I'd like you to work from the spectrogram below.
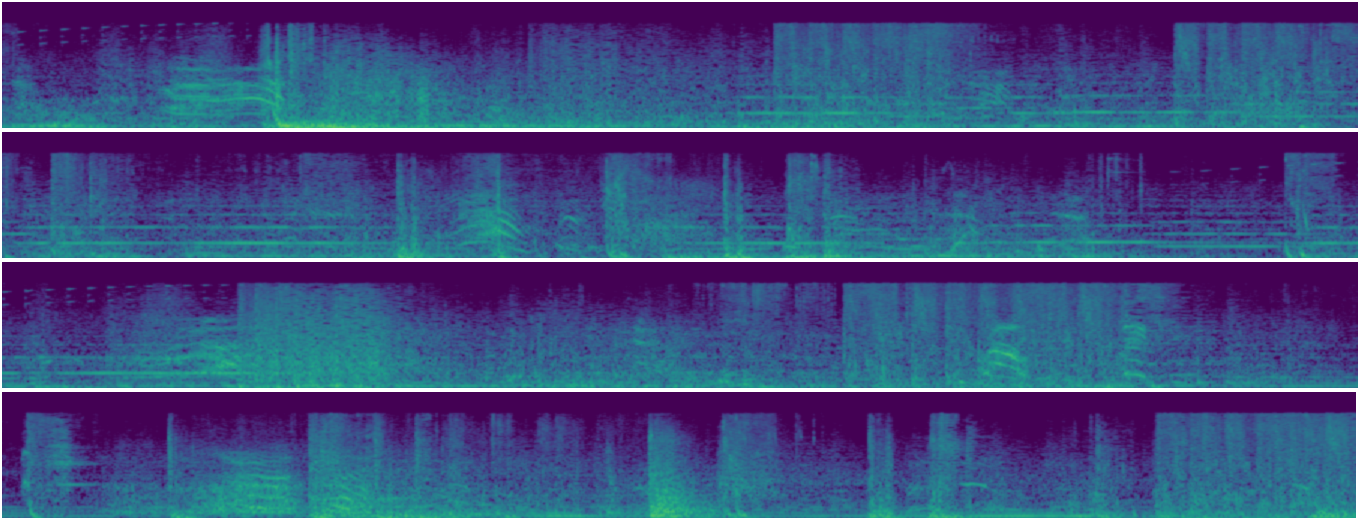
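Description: Enemy gunfire in Marvel's Spider-Man: dense, rapid bursts of shots and impacts crackle through a busy game mix with music, explosions and character voices throughout.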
